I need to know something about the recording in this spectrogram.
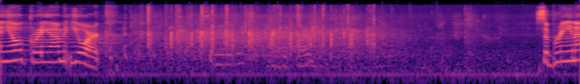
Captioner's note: audience cheering; audience applauding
